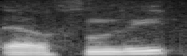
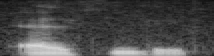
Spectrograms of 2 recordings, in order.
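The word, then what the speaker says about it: Elfen Lied: Um, one of my all-time favorite animes uh till today is Elfly. Um, sorry, Elen Lee. Mhm. That's how you really pronounce it.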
